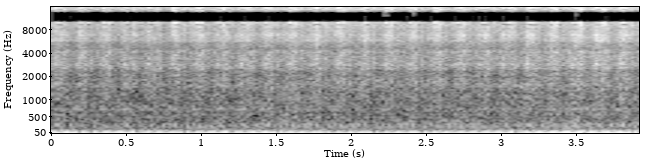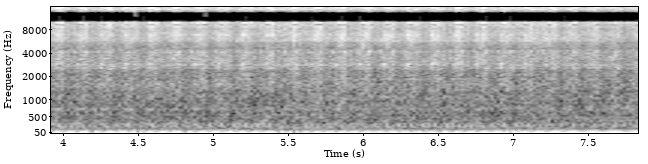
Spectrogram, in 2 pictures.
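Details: 1954 Chevrolet 150, old straight-six just revived after sitting (engine bay had filled with snow): chugs unevenly at a low idle with uneven pulses and slight stumbles. Rough running; carburetor probably clogged and to be removed and cleaned. Cause not confirmed.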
